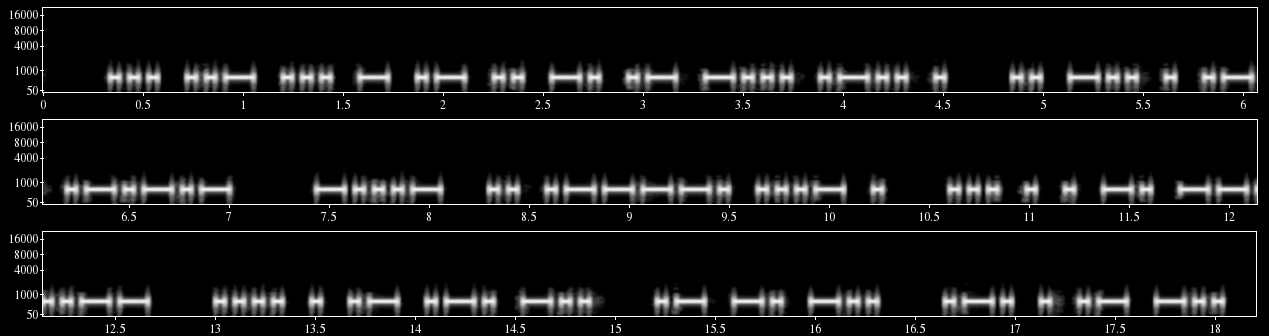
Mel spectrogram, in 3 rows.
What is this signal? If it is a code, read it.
Morse code, heard as a keyed tone, about 25 wpm, 600 Hz. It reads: SUSTAINABLE IDEA. <BT> I'VE SEEN, HEARD AND READ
